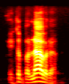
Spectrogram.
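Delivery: ordinary delivery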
